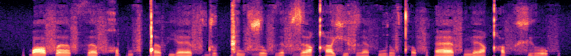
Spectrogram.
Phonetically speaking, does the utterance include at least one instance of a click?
yes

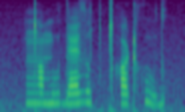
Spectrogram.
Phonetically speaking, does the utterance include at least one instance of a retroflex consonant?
yes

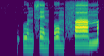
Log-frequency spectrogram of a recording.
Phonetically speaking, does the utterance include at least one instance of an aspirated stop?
no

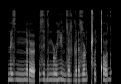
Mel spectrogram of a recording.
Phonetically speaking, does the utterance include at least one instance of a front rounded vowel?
yes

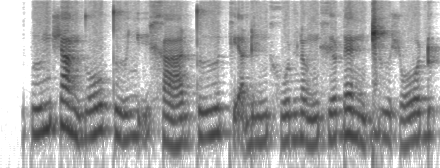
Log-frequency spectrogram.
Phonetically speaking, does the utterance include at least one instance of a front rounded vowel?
no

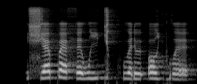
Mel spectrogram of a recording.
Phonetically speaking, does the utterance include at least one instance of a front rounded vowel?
yes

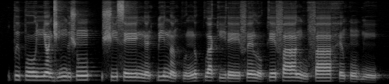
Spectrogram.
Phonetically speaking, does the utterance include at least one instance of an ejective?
no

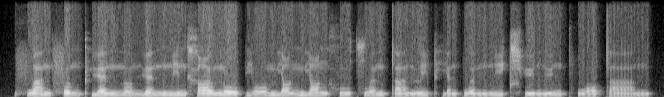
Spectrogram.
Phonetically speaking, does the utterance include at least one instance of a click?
no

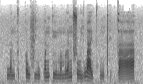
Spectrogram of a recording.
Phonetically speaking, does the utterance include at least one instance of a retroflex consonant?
no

